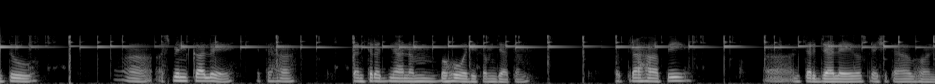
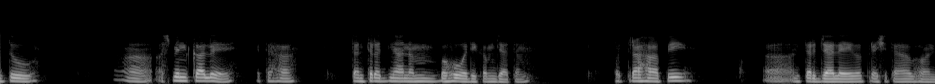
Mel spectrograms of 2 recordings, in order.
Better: second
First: background sound (Cutlery, silverware / Dishes, pots, and pans / Chink, clink); 10 dB below the speech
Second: none

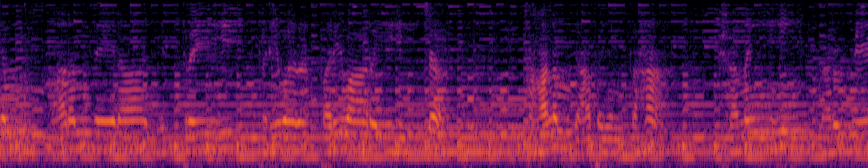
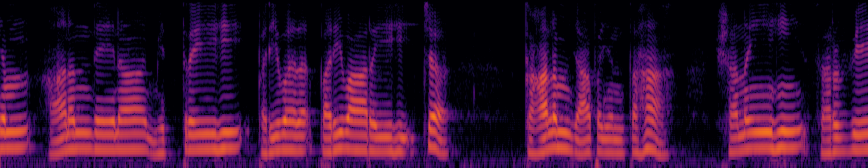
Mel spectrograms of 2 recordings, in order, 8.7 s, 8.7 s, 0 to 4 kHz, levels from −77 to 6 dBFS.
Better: second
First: background sound (Acoustic guitar); 1 dB below the speech // room echo; dies away in 2.4 s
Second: none

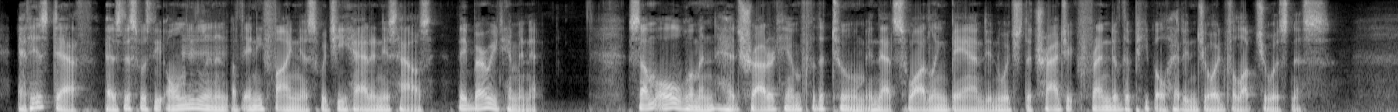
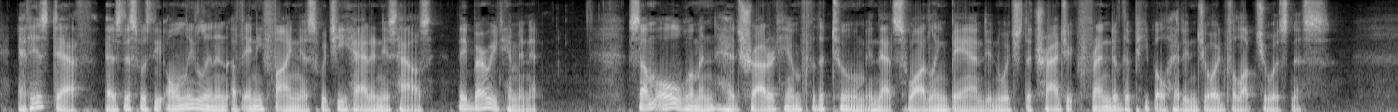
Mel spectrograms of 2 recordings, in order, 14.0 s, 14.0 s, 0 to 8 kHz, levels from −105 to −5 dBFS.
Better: second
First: noise reduction (neural mask model DeepFilterNet 3)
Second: none

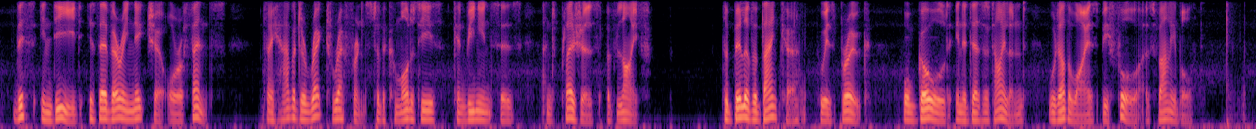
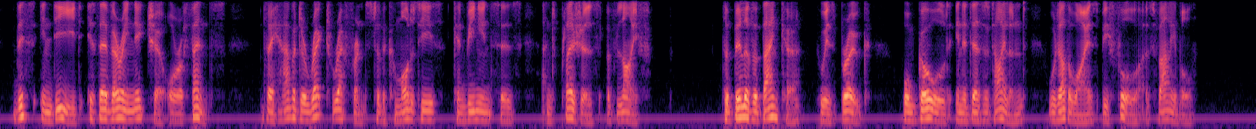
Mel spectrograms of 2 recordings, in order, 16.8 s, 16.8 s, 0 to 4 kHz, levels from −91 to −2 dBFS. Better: second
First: noise reduction (neural separator model SepFormer WHAM!)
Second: none

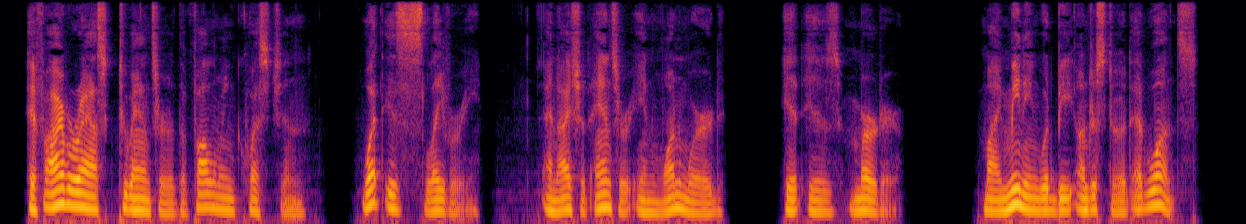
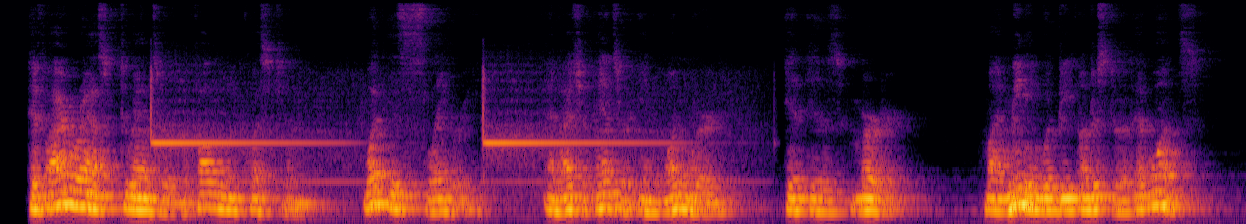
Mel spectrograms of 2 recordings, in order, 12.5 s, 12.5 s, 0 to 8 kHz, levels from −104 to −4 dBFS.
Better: first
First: none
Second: background sound (Percussion); 15 dB below the speech // room echo; dies away in 0.9 s

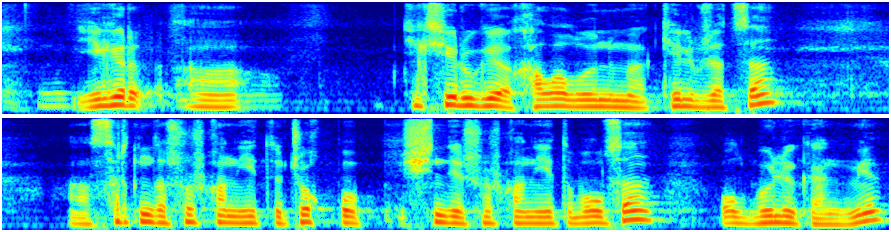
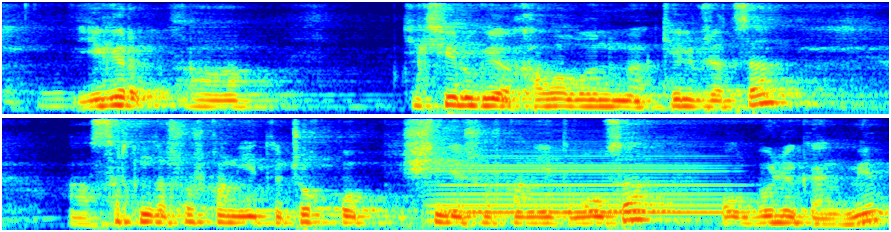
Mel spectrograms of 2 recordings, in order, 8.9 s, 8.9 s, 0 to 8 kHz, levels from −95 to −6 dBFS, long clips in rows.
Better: first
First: none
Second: background sound (Bowed string instrument); 6 dB below the speech // room echo; dies away in 1.7 s

